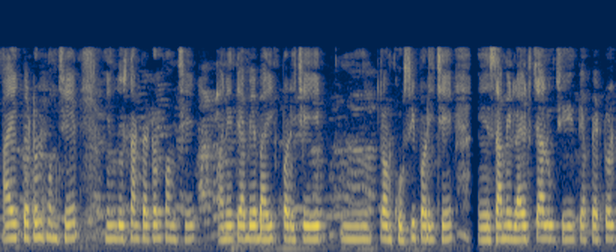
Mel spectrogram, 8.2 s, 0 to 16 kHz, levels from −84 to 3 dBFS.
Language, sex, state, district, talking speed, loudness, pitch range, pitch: Gujarati, female, Gujarat, Gandhinagar, 195 wpm, -16 LUFS, 195-205 Hz, 200 Hz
